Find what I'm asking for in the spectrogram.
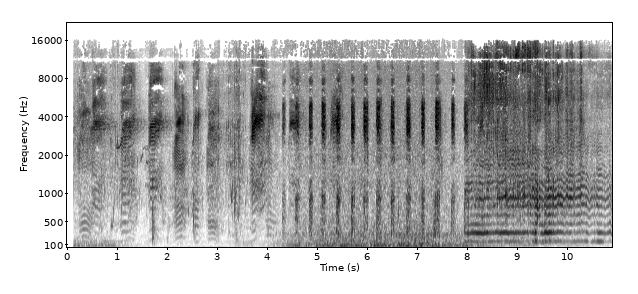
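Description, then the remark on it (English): A bumblebee's steady, droning buzz fills the last few seconds, low and humming, after a run of other animal sounds: squeaky whistles of a bottlenose dolphin and then quick rhythmic clicking snuffles of a hedgehog. All three animals are on a shortlist to appear on banknotes. “Well, that obviously was the bottlenose dolphin, the hedgehog and the bumblebee.”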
